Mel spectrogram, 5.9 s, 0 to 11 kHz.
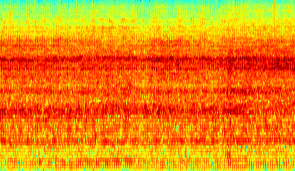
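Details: Triumph Sports Cub single-cylinder riding on the road after cleaning fine rust from the fuel tank (blamed for main-jet fouling) and fitting a protruded-electrode plug: even unbroken beat, no stumbles or cut-outs; slight hesitation at 1/2–3/4 throttle, owner suspects crud on carb needle.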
